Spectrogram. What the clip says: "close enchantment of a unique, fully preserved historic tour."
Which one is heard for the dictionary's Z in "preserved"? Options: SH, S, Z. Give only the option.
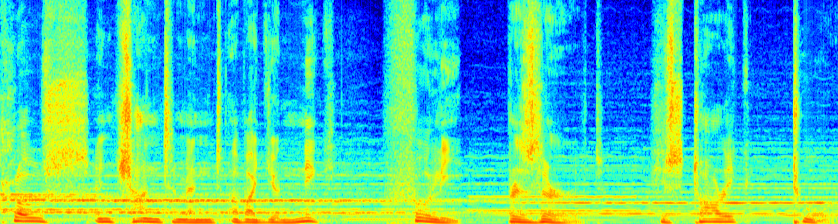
Z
